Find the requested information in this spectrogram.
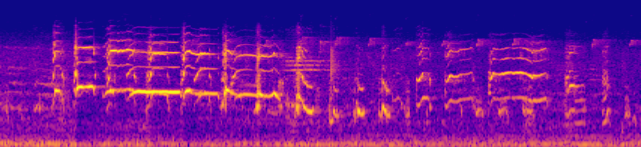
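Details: Dogs whimper as a mother dog carries her newborn puppies in her mouth from a hole in a pagoda stupa in Siem Reap to another place. Dense, overlapping, high, tonal whines, some rising and some falling, follow one another rapidly over a low background rumble.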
